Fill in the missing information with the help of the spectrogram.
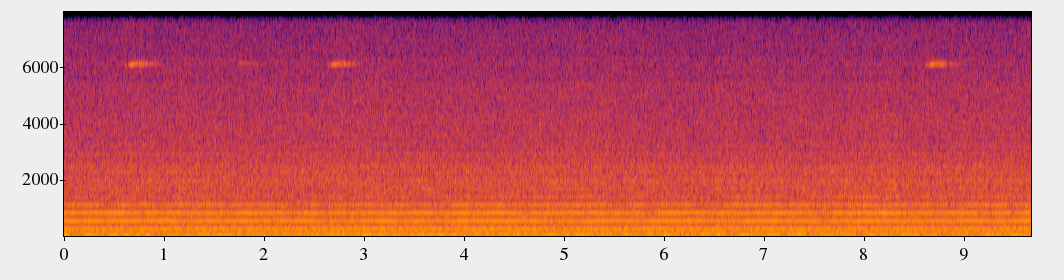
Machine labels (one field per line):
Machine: fan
